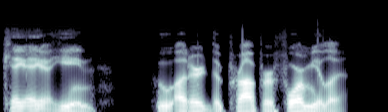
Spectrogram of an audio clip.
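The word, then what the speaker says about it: kahin: their secrets to a soothsayer called a cahiim pronounced ka Akeem who uttered the proper formula some of muhammad's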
